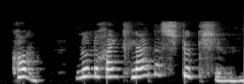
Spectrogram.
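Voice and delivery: high, light coaxing. A narrator's reading. Anne luring her brother a little further, coaxing. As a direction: lure someone onward, pitch well up. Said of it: "lockte ihn Anne".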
